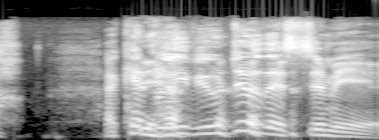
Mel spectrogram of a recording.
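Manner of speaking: play-acted very loud, shrill, indignant outcry. Retelling a film scene, imitating a character: imitating an offended character. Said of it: "he's the one who's offended".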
